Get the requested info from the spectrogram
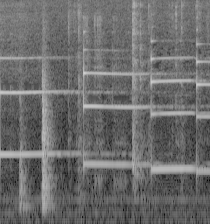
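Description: Simple electronic synth tones from music-production software, three sustained notes in turn, each a little lower than the last.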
